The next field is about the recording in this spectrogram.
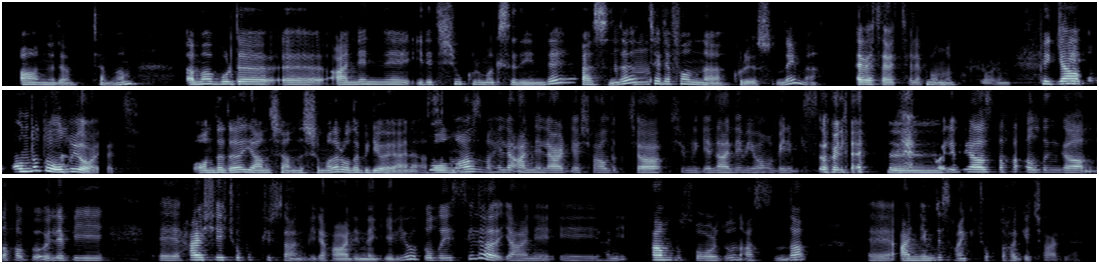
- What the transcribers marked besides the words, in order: other background noise; laughing while speaking: "öyle"
- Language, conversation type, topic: Turkish, podcast, Telefonda dinlemekle yüz yüze dinlemek arasında ne fark var?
